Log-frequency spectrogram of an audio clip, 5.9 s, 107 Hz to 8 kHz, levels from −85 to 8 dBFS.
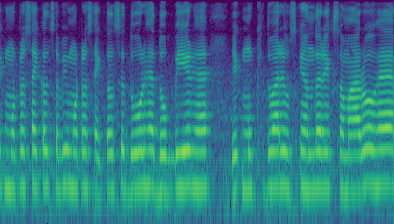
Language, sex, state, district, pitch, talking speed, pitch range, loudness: Hindi, male, Bihar, West Champaran, 215 Hz, 210 wpm, 210-220 Hz, -16 LUFS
